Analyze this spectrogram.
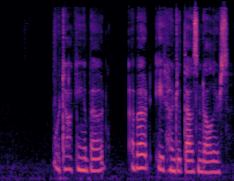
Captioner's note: speaking French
